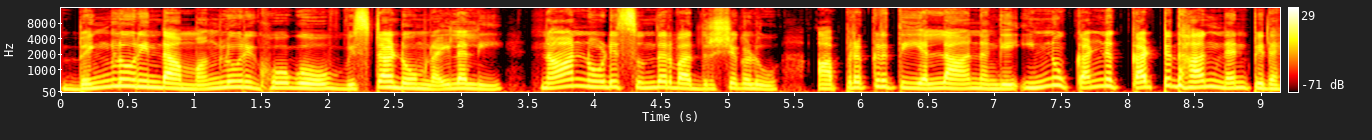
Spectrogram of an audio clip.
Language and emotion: Kannada, happy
